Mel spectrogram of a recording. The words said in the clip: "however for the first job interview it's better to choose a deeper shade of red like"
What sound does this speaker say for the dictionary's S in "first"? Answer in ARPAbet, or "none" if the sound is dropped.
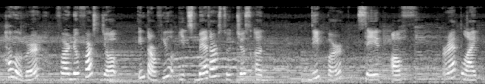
S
